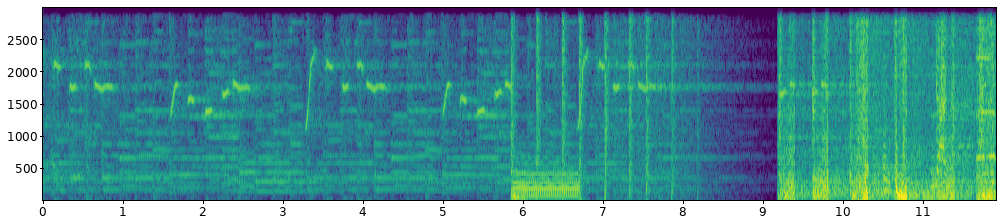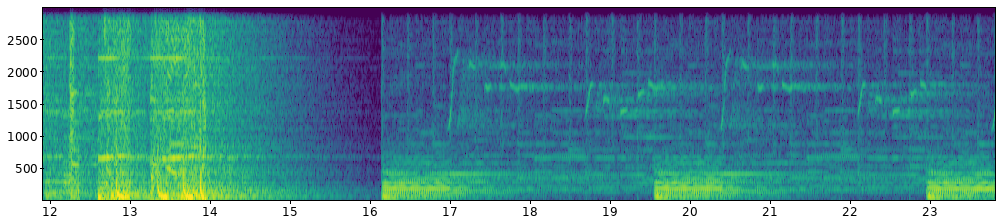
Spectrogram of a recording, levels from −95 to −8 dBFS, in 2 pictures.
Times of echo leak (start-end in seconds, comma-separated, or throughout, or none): none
